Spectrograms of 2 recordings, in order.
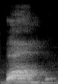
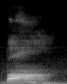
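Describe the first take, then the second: First: The word ends with an audible b sound. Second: The word ends in an m sound, no b. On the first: The speaker calls it wrong. "Not" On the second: The speaker calls it right. "ಬಿ ಉಚ್ಚಾರಣೆಯಾಗುವುದಿಲ್ಲ"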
